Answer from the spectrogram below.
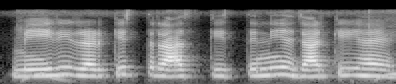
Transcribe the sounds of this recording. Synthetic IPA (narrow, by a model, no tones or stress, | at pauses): meːɾiɾɐɽkɪst̪ɾaːskɪt̪niɦɐd͡ʒaːɾkiɦɛː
